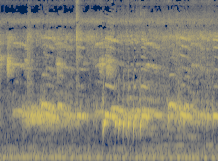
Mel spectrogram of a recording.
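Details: Zebra dove of the udanmas silver type, singing actively with a melodious rhythm, used to prompt other zebra doves to sing: cooing phrases near one pitch, one with a quick staccato stutter, while higher chirps of other birds and a low hum continue behind.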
